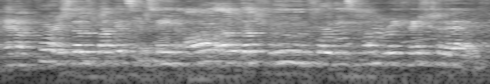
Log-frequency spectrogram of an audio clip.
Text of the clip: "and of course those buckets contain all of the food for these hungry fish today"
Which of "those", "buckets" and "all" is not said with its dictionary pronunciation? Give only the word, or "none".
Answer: none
